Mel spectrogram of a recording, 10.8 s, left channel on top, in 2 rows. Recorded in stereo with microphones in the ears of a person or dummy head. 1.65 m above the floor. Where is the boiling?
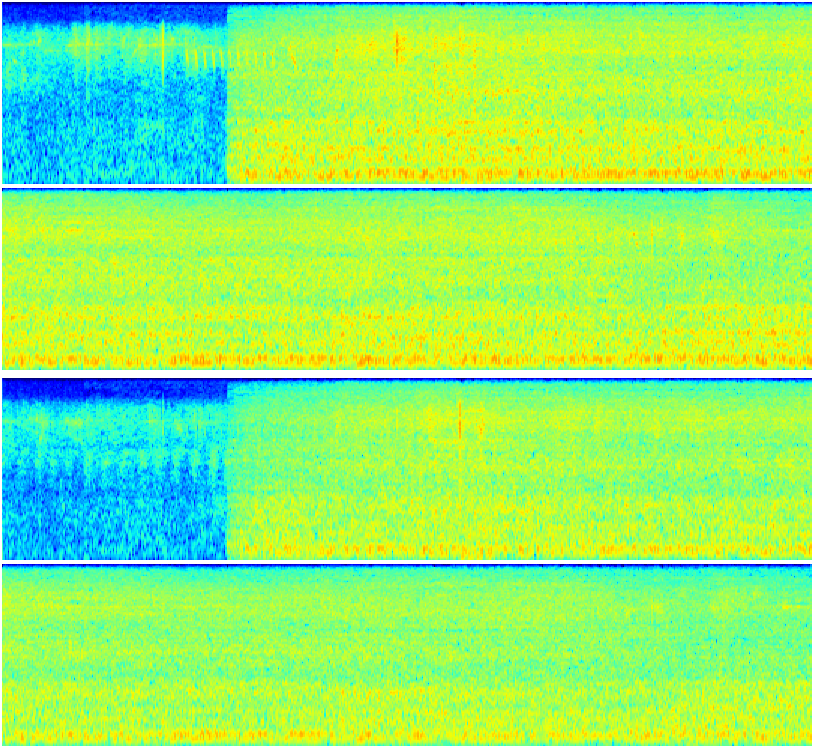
20° left (ahead or behind), 1.8 m.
